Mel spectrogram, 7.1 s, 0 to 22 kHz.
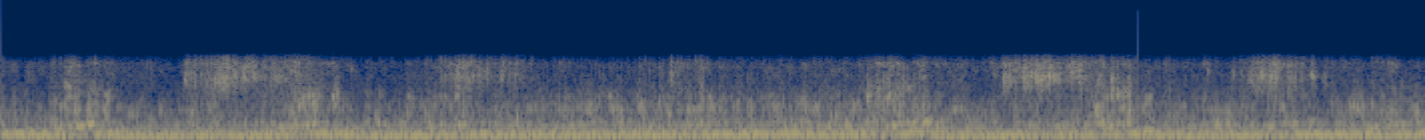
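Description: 2004 Ski Nautique SE's 350 V8 inboard, rated 330 hp, idling steadily out of the water on a garden-hose cooling feed. Cooling water splashes out of the transom exhaust.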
